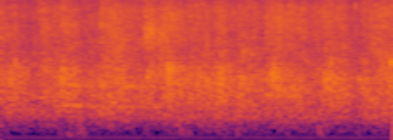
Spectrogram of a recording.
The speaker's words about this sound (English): Will you give them a clap, please, for coming up?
